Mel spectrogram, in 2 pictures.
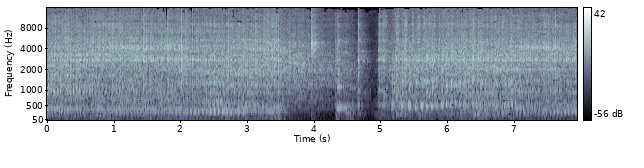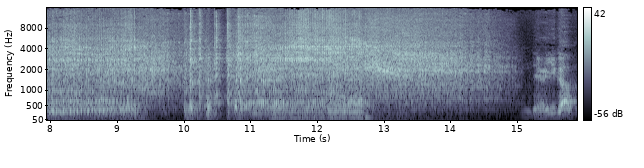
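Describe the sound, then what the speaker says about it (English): A Dewalt reciprocating saw buzzes steadily as it cuts, its blade stroking hard and close, with the variable speed trigger feathered to hold the pace; the motor cuts out briefly twice before resuming. "You can see I can feather the trigger so I don't get a lot of vibration as I'm cutting it."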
